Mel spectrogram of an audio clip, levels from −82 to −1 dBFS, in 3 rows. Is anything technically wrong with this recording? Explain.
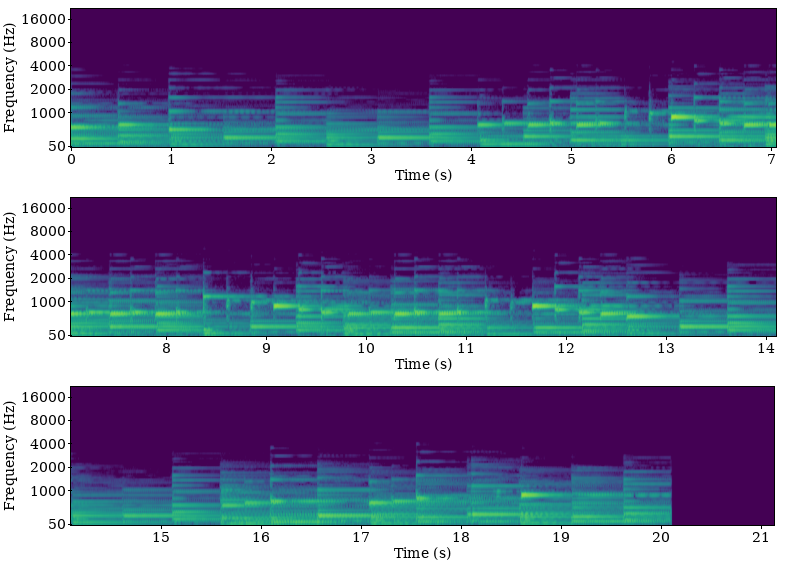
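Yes. There is a cut-off end at 20.1 s. The final buffers of audio were never written out or played back, so the sound stops mid-event with no natural decay and drops abruptly to digital silence for the remaining second or so.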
